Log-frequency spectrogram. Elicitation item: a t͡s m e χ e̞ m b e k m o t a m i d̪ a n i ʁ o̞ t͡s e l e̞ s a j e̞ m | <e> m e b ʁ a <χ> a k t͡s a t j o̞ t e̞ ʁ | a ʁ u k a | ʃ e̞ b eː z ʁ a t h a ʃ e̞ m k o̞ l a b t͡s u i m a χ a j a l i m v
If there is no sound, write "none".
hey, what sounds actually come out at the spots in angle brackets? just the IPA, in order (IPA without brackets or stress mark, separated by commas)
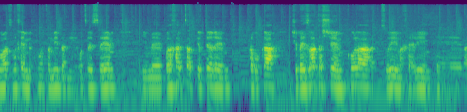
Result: i, χ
